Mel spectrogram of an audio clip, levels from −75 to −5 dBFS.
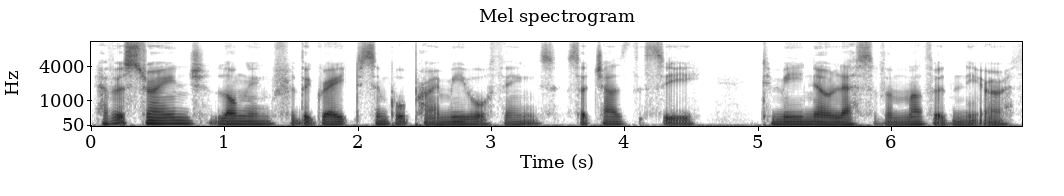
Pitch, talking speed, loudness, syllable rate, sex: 95 Hz, 215 wpm, -22 LUFS, 4.9 syllables/s, male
